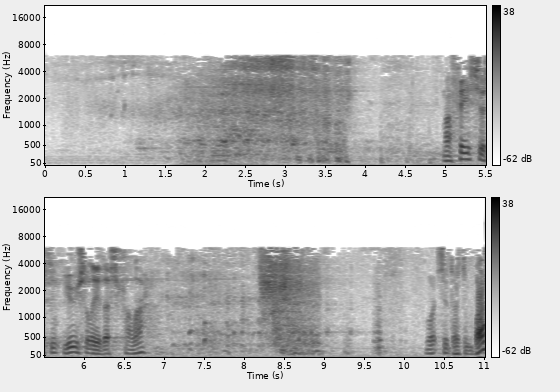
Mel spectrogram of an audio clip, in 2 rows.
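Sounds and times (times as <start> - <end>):
balloon being inflated with air: 0.0 - 4.0, 8.2 - 10.0
speech: 5.0 - 6.9, 10.3 - 11.0
laughter: 7.0 - 9.8.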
